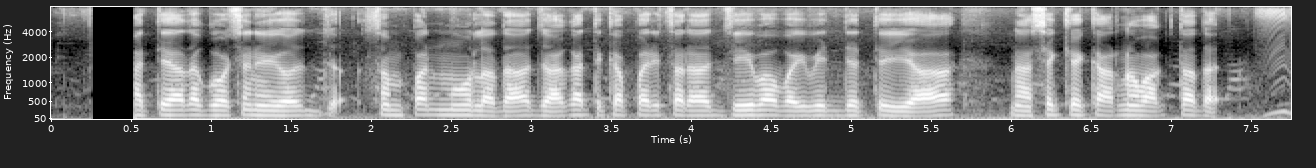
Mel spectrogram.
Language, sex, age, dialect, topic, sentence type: Kannada, male, 31-35, Central, agriculture, statement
